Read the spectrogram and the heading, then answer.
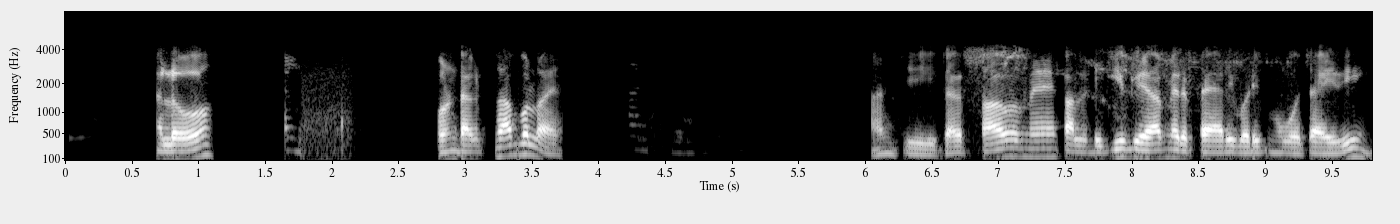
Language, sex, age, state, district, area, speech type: Dogri, male, 45-60, Jammu and Kashmir, Samba, rural, conversation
